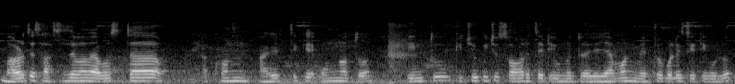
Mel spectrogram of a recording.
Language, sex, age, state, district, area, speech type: Bengali, male, 18-30, West Bengal, Paschim Bardhaman, rural, spontaneous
